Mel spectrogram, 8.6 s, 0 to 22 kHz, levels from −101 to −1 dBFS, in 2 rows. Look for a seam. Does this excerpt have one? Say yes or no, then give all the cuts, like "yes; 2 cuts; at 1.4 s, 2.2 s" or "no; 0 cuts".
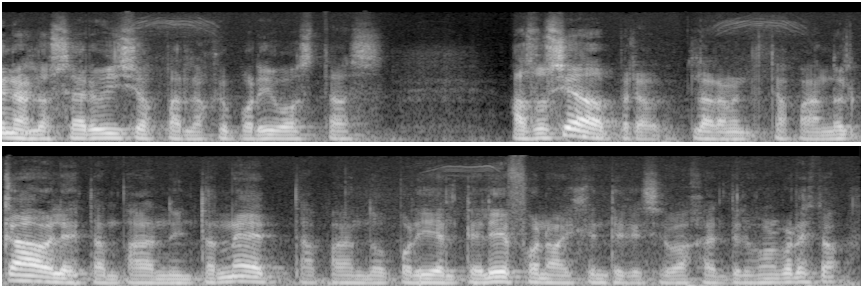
no; 0 cuts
